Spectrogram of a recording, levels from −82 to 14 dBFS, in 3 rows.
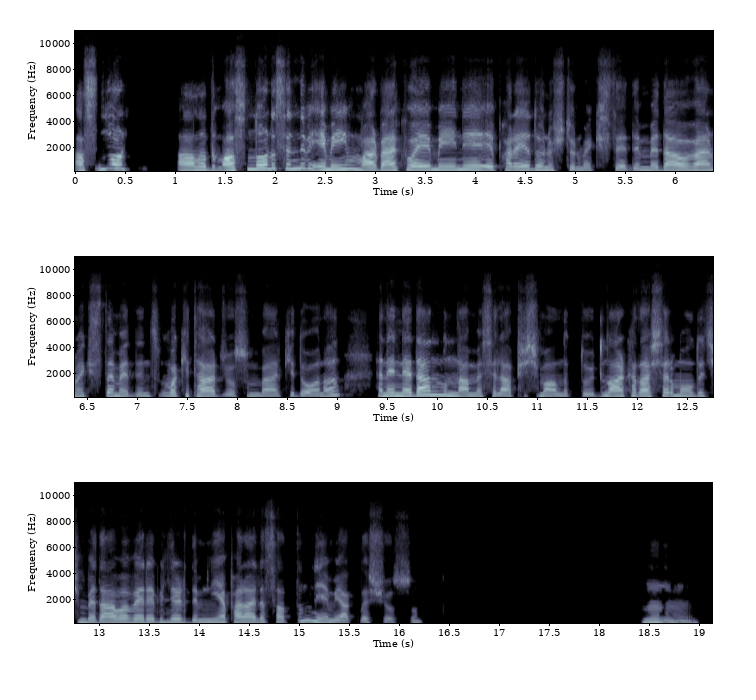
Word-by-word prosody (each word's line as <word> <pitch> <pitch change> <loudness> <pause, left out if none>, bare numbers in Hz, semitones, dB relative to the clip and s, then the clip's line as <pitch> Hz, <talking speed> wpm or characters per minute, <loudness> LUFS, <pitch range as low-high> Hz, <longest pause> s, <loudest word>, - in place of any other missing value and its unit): Aslında 235 +8 -1
or 320 - +6 0.5
anladım. 235 +1 +2
Aslında 270 +6 +7
orada 325 +2 +5
senin 335 -1 0
de 355 - 0
bir 275 - -1
emeğin 270 +2 +3
var. 200 -1 +5
Belki 245 +5 +4
o 265 - +5
emeğini, 260 +1 +2
eee, 265 -3 +3
paraya 255 +2 0
dönüştürmek 195 -6 -6
istedin, 185 +4 -6
bedava 220 +1 +2
vermek 230 0 +1
istemedin, 210 -6 -5
s 200 - -16
vakit 220 +2 -5
harcıyorsun 190 -4 -2
belki 180 +1 -6
de - - -6
ona. 215 - -3 0.4
Hani 235 +1 +2
neden 285 +6 +5
bundan 210 -7 0
mesela 190 -1 -3
pişmanlık 190 -1 -5
duydun? 185 +6 -6
"Arkadaşlarım 235 0 0
olduğu 230 0 -5
için 230 0 -7
bedava 220 +1 0
verebilirdim, 225 -3 -3
niye 210 +2 -3
parayla 210 -2 -1
sattım?" 225 +11 -7
diye 235 -9 -3
mi 180 -2 -6
yaklaşıyorsun? 160 - -10 2.2
Hıı. 185 -4 -8
225 Hz, 140 wpm, -21 LUFS, 195-250 Hz, 2.2 s, Aslında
